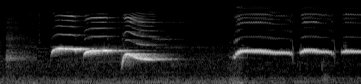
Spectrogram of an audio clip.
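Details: Female black-throated laughingthrush calling continuously to stimulate males: three loud whistled notes that slur downward, a pause, then three steadier level whistles, all clear against a quiet background.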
